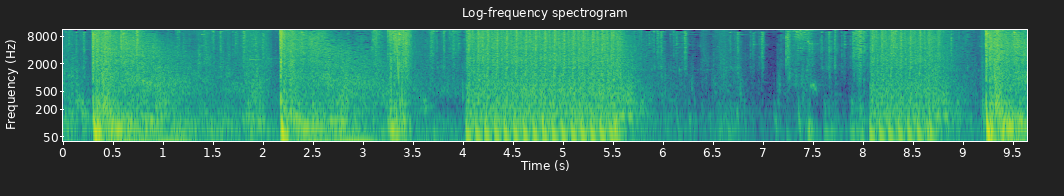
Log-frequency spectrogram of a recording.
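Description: Building pieces snap into place with quick, loud clattering thuds.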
